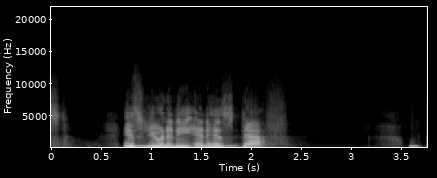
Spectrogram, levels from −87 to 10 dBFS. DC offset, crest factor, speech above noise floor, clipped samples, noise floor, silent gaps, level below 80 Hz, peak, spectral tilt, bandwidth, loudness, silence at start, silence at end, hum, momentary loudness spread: under 0.1%; 16 dB; 58 dB; under 0.1%; -80 dBFS; none; -80 dBFS; -10 dBFS; -7 dB/octave; 8.2 kHz; -22 LUFS; 0 s; 0.1 s; none; 6 LU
